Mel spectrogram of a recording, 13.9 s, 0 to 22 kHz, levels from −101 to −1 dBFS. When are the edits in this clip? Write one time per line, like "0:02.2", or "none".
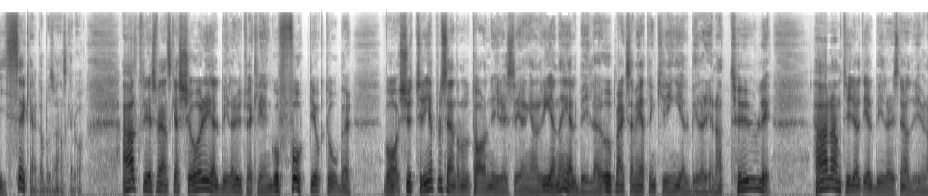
none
